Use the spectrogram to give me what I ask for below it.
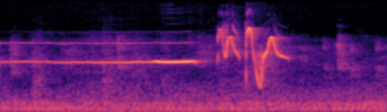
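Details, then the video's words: Singing bimoli bird, used to encourage other birds to start singing. One long level high whistle is followed by a loud, sharp cluster of harsh chirps. "burung bimoli lain nya akan ikutan gacor"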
